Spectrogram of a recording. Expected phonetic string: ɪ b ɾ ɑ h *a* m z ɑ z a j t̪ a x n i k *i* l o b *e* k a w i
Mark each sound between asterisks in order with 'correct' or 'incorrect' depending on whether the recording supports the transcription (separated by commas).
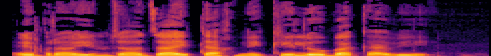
incorrect, correct, incorrect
